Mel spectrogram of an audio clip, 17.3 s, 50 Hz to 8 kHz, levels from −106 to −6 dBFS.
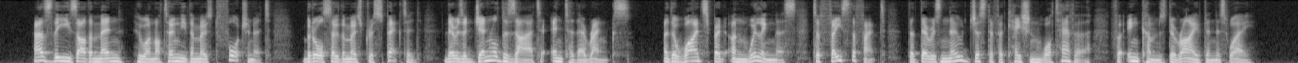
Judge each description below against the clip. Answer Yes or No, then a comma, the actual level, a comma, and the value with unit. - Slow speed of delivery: No, average, 160 wpm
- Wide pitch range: No, average, 4.7 semitones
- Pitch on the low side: Yes, low, 130 Hz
